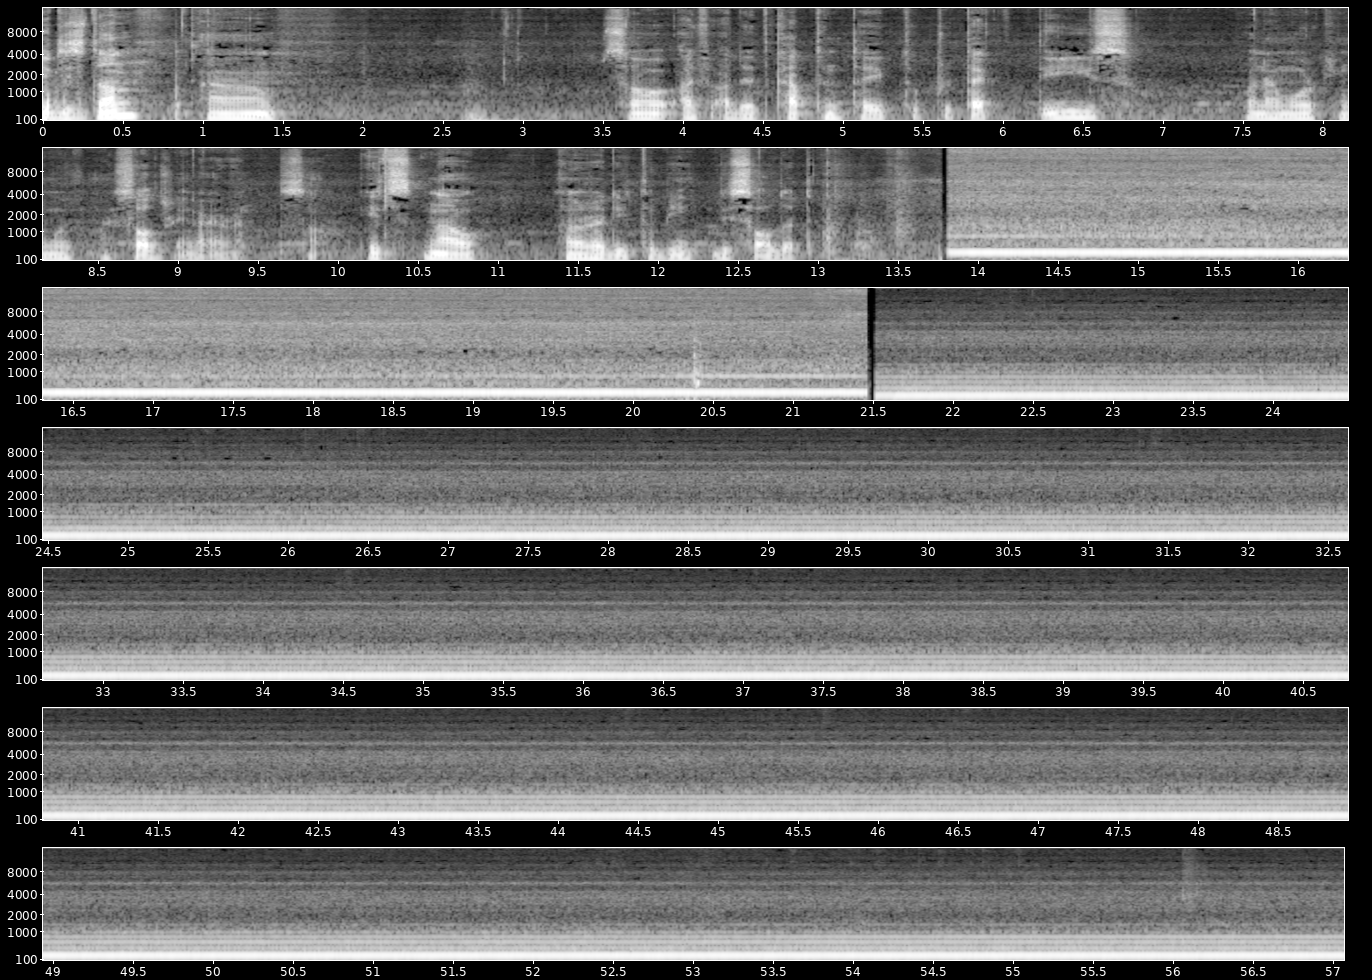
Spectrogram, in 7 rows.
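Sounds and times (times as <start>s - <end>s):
hot air station hum: 13.8s - 32.1s.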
